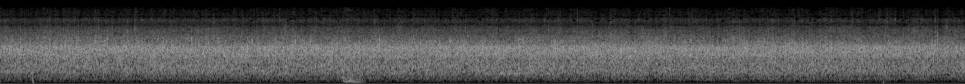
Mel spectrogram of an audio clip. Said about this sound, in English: I mean, at least he's clapping mildly, very, very mildly, with no enthusiasm. I guess he's clapping for the idea of ending cancer.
